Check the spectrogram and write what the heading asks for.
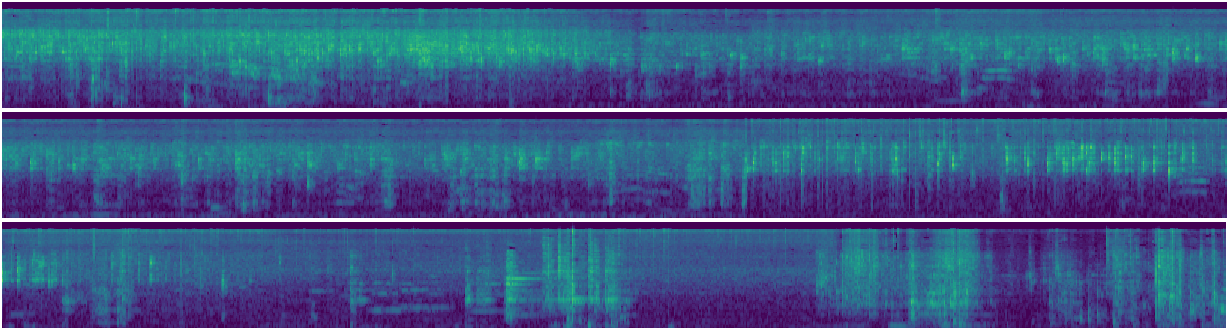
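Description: Small whole fish frying in oil in a metal wok: a loud sizzle for the first few seconds, then steady crackling with the scrape of a spatula. Near the end, water splashing as sliced brinjal is rinsed by hand in a steel bowl.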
